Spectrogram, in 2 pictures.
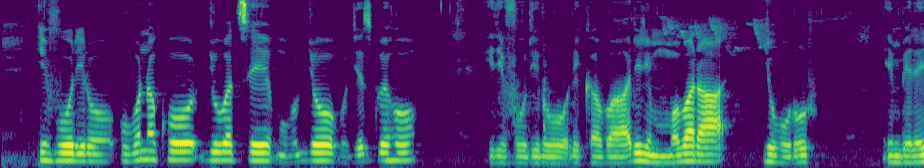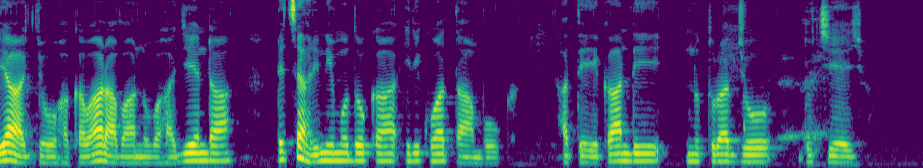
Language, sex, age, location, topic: Kinyarwanda, male, 25-35, Kigali, health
